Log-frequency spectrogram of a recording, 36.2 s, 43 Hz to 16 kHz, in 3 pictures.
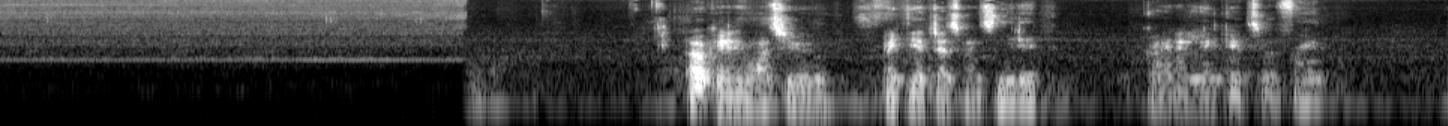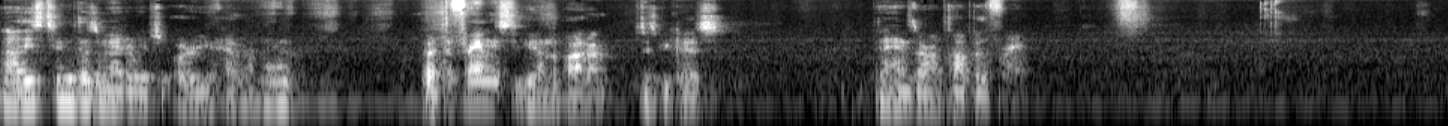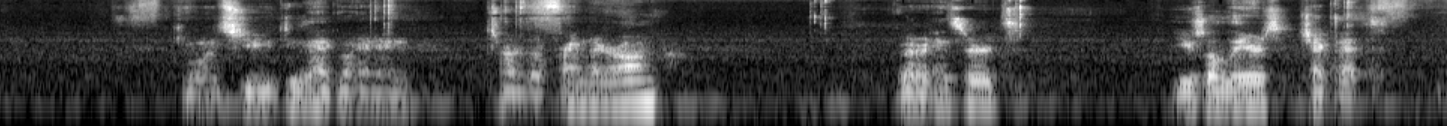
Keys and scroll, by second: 2.7 typing.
